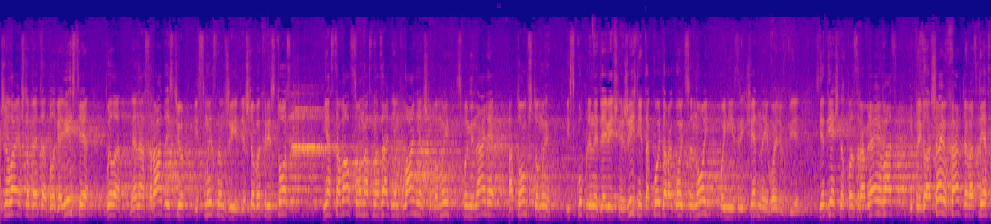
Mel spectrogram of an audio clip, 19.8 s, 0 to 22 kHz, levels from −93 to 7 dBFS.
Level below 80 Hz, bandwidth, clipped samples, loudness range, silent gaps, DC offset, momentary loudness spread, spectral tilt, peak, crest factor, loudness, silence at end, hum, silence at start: -84 dBFS; 16 kHz; under 0.1%; 3 LU; none; under 0.1%; 6 LU; -3 dB/octave; -4 dBFS; 16 dB; -19 LUFS; 0 s; none; 0 s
